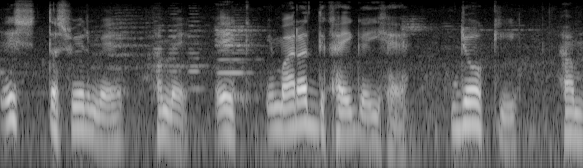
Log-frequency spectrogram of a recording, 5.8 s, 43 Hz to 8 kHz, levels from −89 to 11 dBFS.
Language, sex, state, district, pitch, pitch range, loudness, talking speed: Hindi, male, Himachal Pradesh, Shimla, 130 Hz, 120-150 Hz, -18 LUFS, 125 wpm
